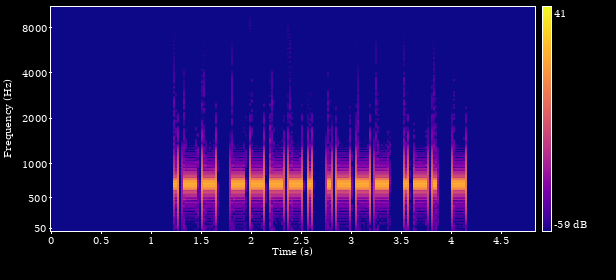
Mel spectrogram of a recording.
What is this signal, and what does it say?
Morse code, heard as a keyed tone, about 25 wpm, 700 Hz. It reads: W9JRT
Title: USA Call Signs - 5 Characters - 3x Character Spacing - 25wpm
